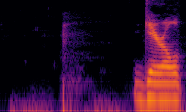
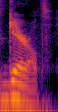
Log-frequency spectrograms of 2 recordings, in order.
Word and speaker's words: Geralt: gonna try to emulate Gerald or Gerald's voice I'm pretty sure it's Geralt I think they pronounced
